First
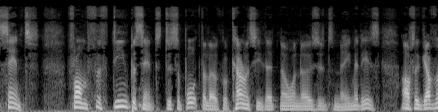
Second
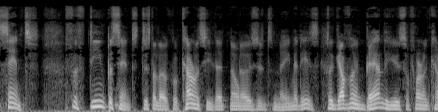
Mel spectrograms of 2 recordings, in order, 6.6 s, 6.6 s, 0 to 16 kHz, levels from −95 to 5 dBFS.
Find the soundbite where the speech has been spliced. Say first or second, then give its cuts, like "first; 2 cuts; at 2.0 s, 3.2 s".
second; 4 cuts; at 1.0 s, 2.2 s, 3.6 s, 4.9 s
